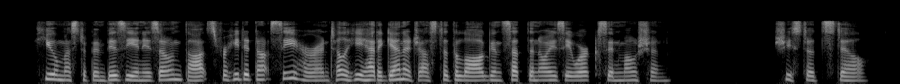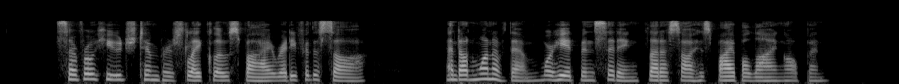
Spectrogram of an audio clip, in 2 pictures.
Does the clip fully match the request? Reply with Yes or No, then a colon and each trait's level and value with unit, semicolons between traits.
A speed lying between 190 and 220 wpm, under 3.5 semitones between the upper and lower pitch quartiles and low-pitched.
No: average, 195 wpm; narrow, 2.6 semitones; high, 195 Hz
